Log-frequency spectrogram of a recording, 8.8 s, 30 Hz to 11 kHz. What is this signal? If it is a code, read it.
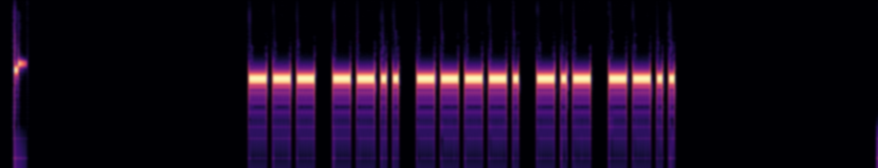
Morse code, heard as a keyed tone, about 20 wpm, 700 Hz. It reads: OZ9KZ
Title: DXCC-100 Call Signs - 5 Characters - 20wpm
